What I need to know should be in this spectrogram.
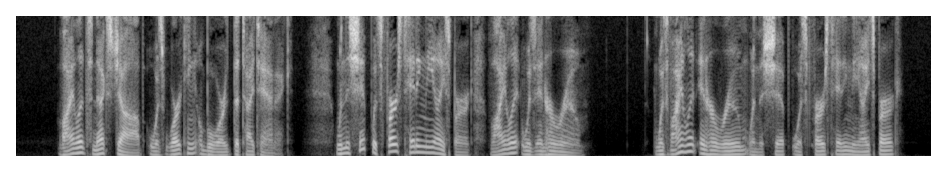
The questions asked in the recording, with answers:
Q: Was Violet in her room when the ship was first hitting the iceberg?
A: Yes, Violet was in her room when the ship was first hitting the iceberg.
